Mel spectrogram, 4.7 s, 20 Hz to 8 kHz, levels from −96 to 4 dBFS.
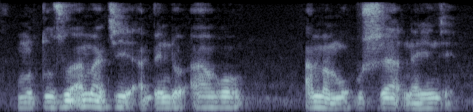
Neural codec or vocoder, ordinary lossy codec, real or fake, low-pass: codec, 16 kHz, 8 kbps, FunCodec, trained on Chinese and English, 25 frames a second; AAC, 48 kbps; fake; 7.2 kHz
